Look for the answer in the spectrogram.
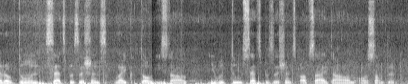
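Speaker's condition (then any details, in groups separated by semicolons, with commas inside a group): No condition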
